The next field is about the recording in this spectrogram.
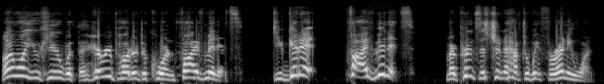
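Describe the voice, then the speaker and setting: A woman's voice: fairly high pitch, normal speed, fairly bright tone, no echo, clean studio sound, natural voice. A woman voicing a middle-aged father who spoils his daughter and barks demands down the phone. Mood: bossy.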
